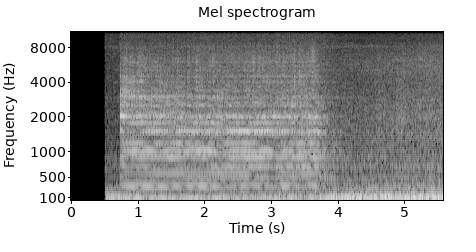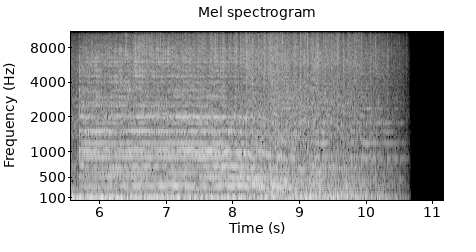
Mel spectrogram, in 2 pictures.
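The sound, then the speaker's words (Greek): A train rumbles past while its horn blares in two long, loud blasts separated by a short gap, with the low roar of the cars continuing underneath. “Τρένο.”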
